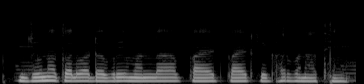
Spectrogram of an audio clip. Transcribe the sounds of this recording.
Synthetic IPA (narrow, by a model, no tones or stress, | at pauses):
d͡ʒunat̪əlwaɖəbɾimɐnlapaːʈpaːjʈkeɡʱɐɾbɐnaːt̪ɦɛ̃ː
